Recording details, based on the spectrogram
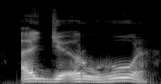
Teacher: huruf Jim huruf jimnya sukun dia perhatikan lagi di samping nah huruf Jim tadi sudah dijelaskan masuk kepada huruf Qalqalah jadi ketika dia sukun dipantulkan ajruhu masih tergolong kepada Qalqalah sugr karena dia di tengah kalimat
